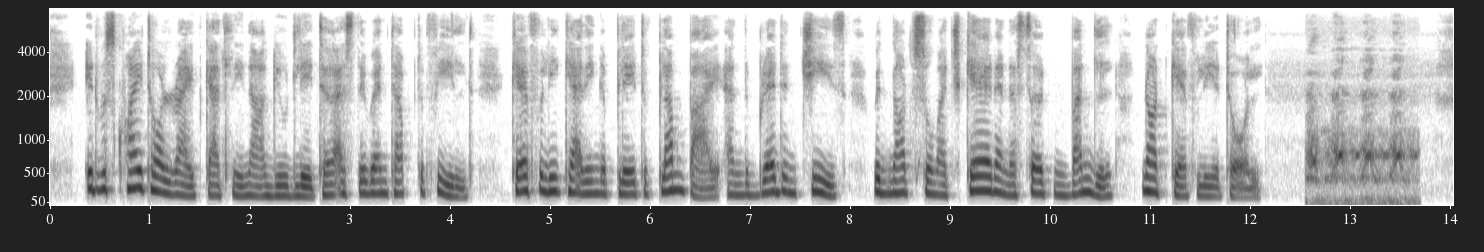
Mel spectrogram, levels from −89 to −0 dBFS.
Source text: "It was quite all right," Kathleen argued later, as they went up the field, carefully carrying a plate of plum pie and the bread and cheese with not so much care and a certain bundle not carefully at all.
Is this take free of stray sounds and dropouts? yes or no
no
